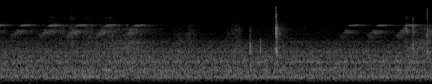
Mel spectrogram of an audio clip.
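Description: A small bird chirping in the background: runs of short, high chirps repeated several times a second, near the start and again near the end, over a steady faint hiss. A single sharp click a little past the middle.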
